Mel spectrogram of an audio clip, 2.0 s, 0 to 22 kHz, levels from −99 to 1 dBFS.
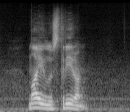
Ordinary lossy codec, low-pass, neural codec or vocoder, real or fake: none; 19.8 kHz; autoencoder, 48 kHz, 128 numbers a frame, DAC-VAE, trained on Japanese speech; fake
